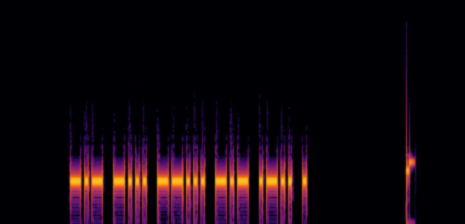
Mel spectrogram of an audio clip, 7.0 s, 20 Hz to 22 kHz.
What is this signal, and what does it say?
Morse code, heard as a keyed tone, about 22 wpm, 700 Hz. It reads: KB7KLE
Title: USA Call Signs - 6 Characters - 4x Character Spacing - 22wpm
